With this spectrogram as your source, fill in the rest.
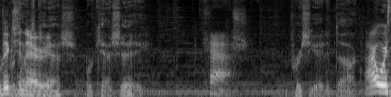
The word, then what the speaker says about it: cachet: The man can pronounce every word in the dictionary. Cash or cachet? Cash.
